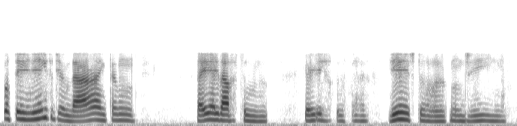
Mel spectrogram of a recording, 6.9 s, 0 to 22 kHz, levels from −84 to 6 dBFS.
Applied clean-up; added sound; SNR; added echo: neural diffusion model UNIVERSE++.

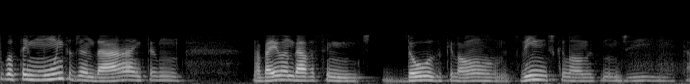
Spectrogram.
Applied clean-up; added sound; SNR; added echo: none; none; none; none.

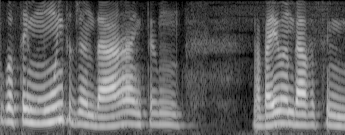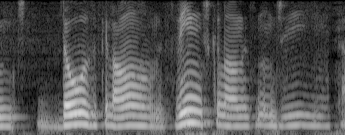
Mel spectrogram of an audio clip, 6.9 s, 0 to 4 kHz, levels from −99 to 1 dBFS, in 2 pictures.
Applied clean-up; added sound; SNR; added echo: neural mask model Resemble Enhance denoiser.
